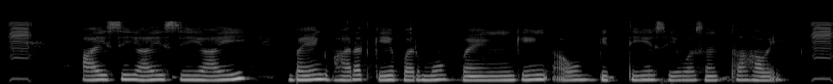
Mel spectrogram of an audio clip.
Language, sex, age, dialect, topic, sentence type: Chhattisgarhi, female, 18-24, Eastern, banking, statement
